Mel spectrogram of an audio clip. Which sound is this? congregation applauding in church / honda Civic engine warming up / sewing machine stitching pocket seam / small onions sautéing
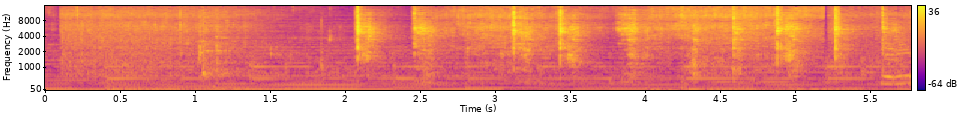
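small onions sautéing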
